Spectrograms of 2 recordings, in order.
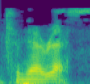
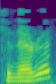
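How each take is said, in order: First: The name is said with an Ashkenazi pronunciation. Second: The name is said with a non-Ashkenazi pronunciation. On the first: This is how the speaker's own community says it. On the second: This is how other people say it. "You say Kinneret? That's fine"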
